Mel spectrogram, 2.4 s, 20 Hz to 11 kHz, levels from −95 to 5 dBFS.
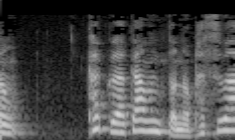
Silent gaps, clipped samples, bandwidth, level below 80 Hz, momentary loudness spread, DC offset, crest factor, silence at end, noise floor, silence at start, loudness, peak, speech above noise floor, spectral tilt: none; under 0.1%; 8 kHz; -66 dBFS; 12 LU; under 0.1%; 16 dB; 0 s; -58 dBFS; 0 s; -20 LUFS; -4 dBFS; 39 dB; -5.5 dB/octave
